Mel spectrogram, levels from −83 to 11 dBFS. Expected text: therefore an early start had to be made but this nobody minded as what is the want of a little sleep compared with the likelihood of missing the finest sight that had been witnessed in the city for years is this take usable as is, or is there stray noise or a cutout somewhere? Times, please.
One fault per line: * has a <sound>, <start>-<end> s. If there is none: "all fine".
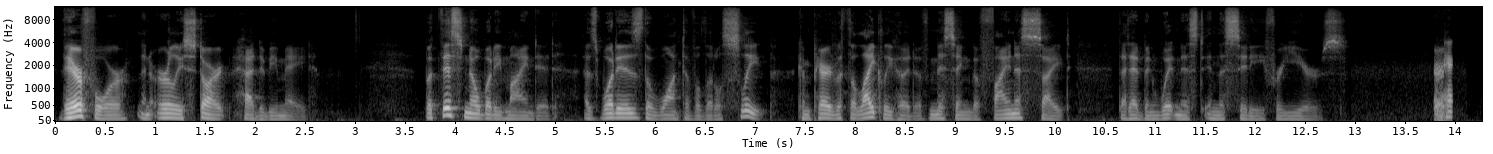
* has a laugh, 13.8-14.0 s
